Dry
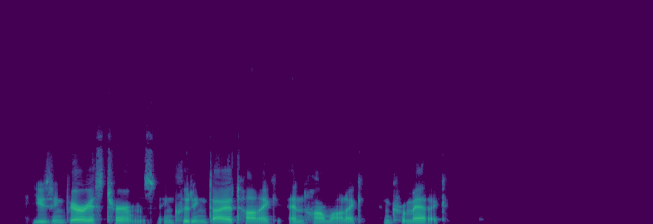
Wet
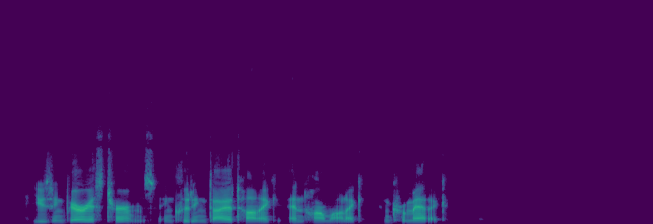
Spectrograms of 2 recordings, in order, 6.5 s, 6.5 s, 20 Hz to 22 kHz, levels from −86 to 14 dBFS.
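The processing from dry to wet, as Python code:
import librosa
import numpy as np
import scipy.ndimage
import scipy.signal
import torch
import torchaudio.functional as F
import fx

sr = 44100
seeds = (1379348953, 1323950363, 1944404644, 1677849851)

y = scipy.signal.sosfilt(scipy.signal.butter(2, 760.0, 'highpass', fs=sr, output='sos'), x)
y = y * 10.0 ** (-1.5 / 20.0)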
